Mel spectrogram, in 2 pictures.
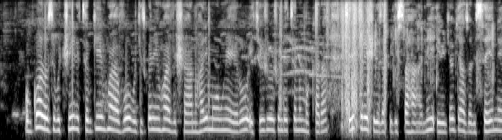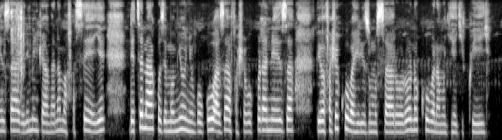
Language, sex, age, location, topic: Kinyarwanda, female, 18-24, Huye, agriculture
